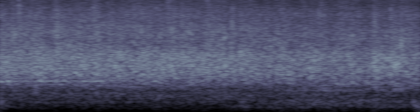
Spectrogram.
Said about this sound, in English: But I would ask you to join me in a big round of applause to thank Annabelle Crabb and David Marr. Thank you.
